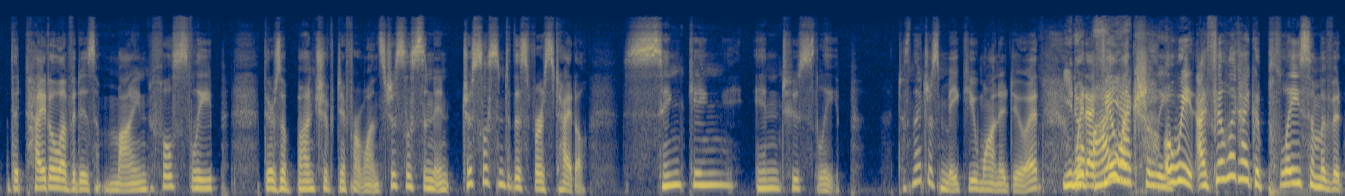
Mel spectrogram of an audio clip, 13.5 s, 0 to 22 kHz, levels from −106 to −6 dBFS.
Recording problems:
none

